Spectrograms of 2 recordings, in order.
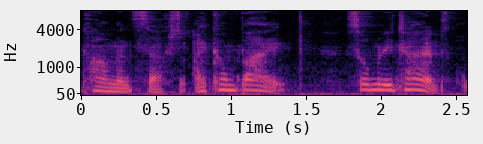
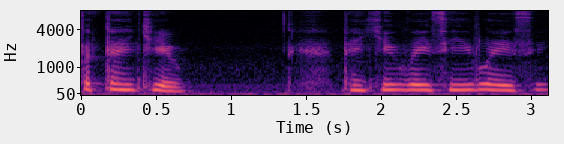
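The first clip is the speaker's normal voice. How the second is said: crying while talking, tearful and choked up; 2 semitones higher than usual. Thanking a supportive person on camera, crying while talking. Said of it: "I can't even speak now".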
